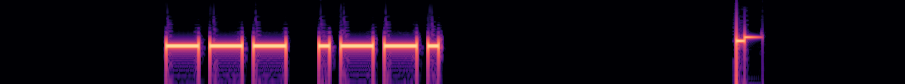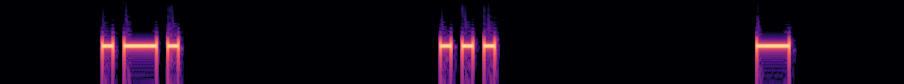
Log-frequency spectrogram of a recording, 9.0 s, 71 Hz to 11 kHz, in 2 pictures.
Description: Morse code, heard as a keyed tone, about 22 wpm, spaced as for 8 wpm, 700 Hz. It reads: OP RST
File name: Top 90 QSO Elements - 8x Character Spacing - 22wpm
